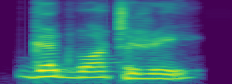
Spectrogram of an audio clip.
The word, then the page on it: Godwottery: Indian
